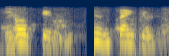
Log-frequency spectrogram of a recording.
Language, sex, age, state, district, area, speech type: Tamil, female, 18-30, Tamil Nadu, Perambalur, rural, conversation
